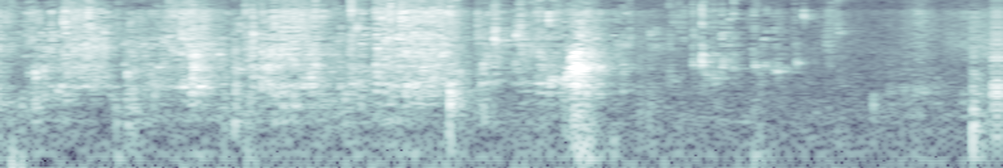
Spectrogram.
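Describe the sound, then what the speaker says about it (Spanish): Milk poured from a litre carton into a saucepan for homemade custard, a steady liquid splash and trickle running for several seconds, fairly close and moderately loud, with no talking. "colocamos el resto del litro de leche en nuestro cazo"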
